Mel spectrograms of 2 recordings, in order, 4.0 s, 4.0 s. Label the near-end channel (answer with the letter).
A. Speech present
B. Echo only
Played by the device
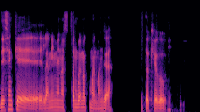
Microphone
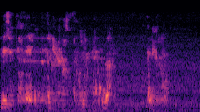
B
